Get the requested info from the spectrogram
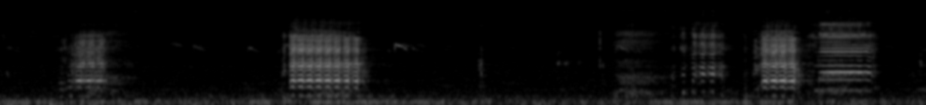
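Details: Bleating goat kids during a morning run: strong quavering bleats, one early, one longer, then a rapid cluster of three near the end, over a steady low hum.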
